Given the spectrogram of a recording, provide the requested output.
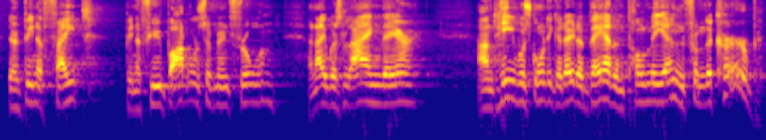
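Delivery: normal talking voice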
